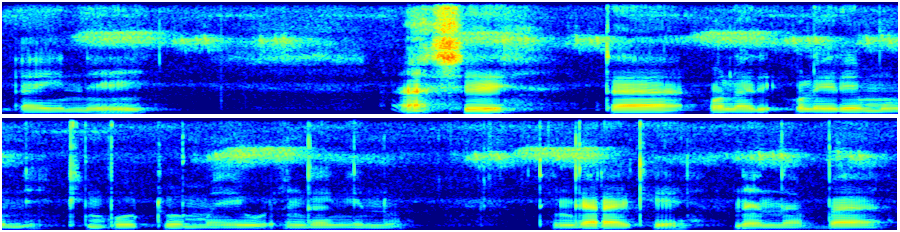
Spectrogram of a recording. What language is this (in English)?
Masai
